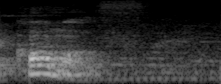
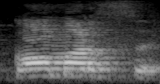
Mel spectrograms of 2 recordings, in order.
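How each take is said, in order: First: commerce as high KAW, falling to r-less mus; first syllable stressed. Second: commerce with a sounded r, "ko-mars"; mistaken r reading. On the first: Teacher correcting the mistake, first-syllable stress. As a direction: lift कॉ, let मस fall. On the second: Teacher quoting the mistake, sounded r. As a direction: pronounce the r in commerce. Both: Shown as a demonstration. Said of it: "ये नहीं बोलना है".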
